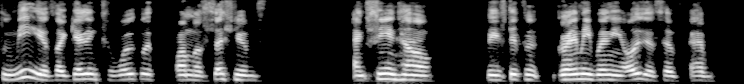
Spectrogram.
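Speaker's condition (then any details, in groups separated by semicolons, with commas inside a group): Cerebral palsy; congenital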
